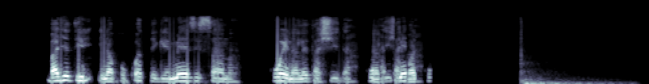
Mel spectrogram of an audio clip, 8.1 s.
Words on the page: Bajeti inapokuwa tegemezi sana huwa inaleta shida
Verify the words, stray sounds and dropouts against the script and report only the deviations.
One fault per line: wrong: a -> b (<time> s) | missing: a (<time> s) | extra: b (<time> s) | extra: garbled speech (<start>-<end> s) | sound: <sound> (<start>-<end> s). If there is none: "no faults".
extra: garbled speech (4.6-5.4 s)
sound: thud (6.5-8.0 s)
